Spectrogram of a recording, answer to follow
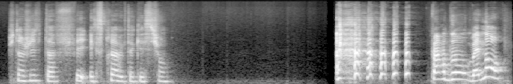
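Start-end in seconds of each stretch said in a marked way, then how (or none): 4.5-6.7 high-pitched protest through laughter; real giggly outburst; laughing. Real, not acted. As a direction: laugh while you object. Bursts out laughing at the question.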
